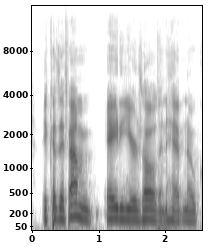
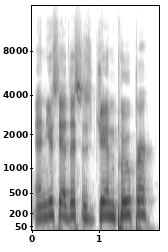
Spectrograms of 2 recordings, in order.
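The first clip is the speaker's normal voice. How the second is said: naive caller voice; 3 semitones higher than usual. Acted. Plays Robert Schneider to scammer.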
